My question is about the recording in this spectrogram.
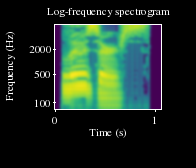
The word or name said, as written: loosers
